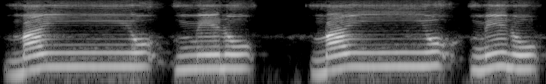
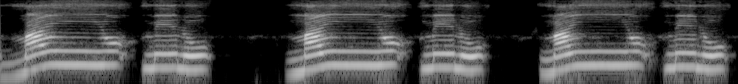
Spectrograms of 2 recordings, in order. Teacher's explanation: ہم اس نون کو بیچ میں نہیں پڑھیں گے، میم کو یا کے ساتھ ملا دیں گے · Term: ادغام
